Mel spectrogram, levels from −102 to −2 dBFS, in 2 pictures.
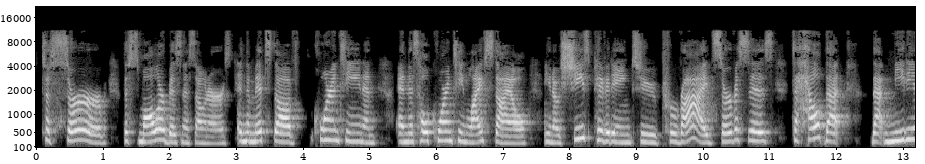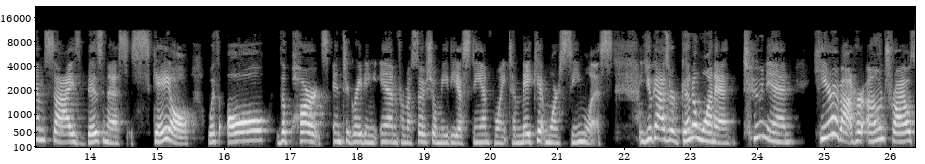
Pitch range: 220-275 Hz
